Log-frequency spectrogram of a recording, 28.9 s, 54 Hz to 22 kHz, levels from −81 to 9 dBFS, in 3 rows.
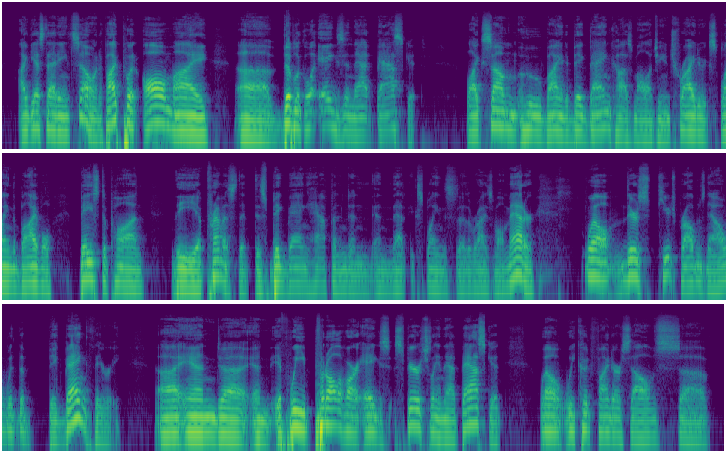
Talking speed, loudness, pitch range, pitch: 170 wpm, -19 LUFS, 90-115 Hz, 105 Hz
